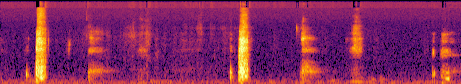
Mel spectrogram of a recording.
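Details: Hay fever sneezing fit set off by pollen: a fast run of messy, congested sneezes into tissues, with short, blocked-sounding breaths between them, as with a stuffy nose.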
